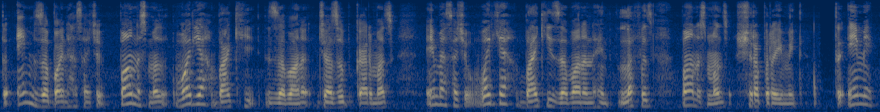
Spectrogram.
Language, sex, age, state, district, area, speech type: Kashmiri, male, 45-60, Jammu and Kashmir, Ganderbal, urban, spontaneous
